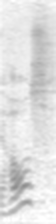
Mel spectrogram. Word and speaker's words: Hulse: All right, so the next person I have is Hulse. And did I say that right, the last name? Absolutely. Okay, good. Rhymes with pulse.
